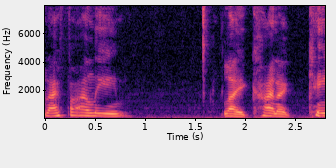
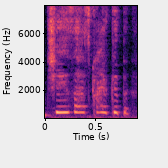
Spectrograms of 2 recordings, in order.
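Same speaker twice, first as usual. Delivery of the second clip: high Trinidadian scream; screaming Trini accent. Retold or imitated. Voice screams as baby hangs from window, Trini accent. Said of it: "And I hear screaming".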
